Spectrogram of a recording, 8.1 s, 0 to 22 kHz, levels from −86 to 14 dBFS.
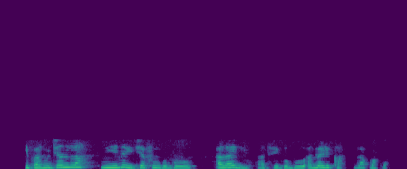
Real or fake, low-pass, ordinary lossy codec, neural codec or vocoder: real; 7.2 kHz; AAC, 16 kbps; none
